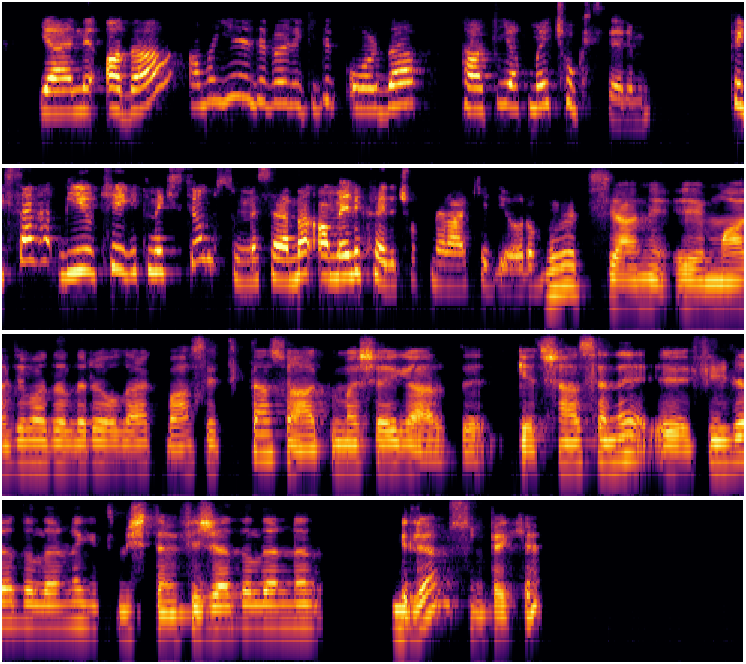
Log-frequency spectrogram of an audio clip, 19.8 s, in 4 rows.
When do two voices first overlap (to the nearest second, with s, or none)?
none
